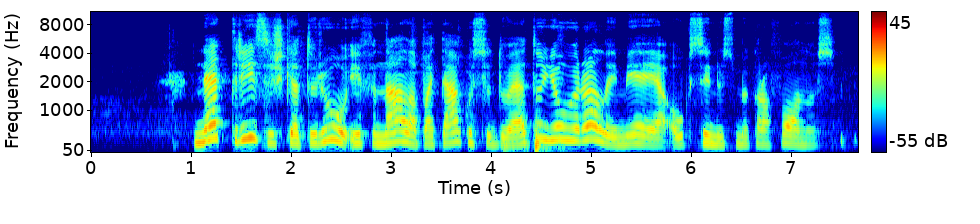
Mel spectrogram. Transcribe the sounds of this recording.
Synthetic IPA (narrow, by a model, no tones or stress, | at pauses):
nʲɛt̪ʲːɾʲiːsɪʃkʲɛt̪ʊɾʲuːʔiːfʲɪnɑːlˠɐpɐt̪ʲæːkʊsʲʊd̪ʊɛt̪ʊjɛʊiːɾɐlˠɐɪmʲeːjɛʔɒʊksʲɪnʲʊsmʲɪkɾɔfɔːnʊs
